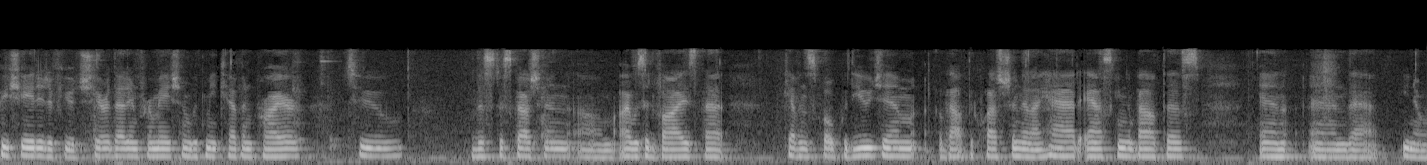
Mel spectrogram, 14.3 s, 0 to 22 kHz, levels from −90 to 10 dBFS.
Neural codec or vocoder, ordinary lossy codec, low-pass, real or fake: none; AAC, 32 kbps; 7.2 kHz; real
